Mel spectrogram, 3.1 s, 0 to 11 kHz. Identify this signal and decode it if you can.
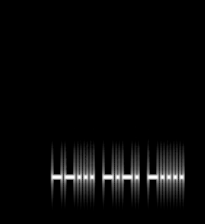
Morse code, heard as a keyed tone, about 25 wpm, 700 Hz. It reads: 7C6
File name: Three Letter-Number Combinations - 25wpm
